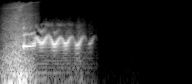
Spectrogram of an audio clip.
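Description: Cartoon sound effect for the title logo: a quick swish into a warbling, springy boing whose pitch wobbles up and down several times. It cuts off suddenly a little over a second in.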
